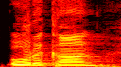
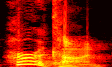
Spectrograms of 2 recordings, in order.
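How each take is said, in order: First: It is said in a put-on Spanish-style accent. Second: It is said in a plain American accent. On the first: Other people affect a foreign pronunciation. The speaker calls it wrong. "you're not from Italy or from Spain" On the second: This is how the speaker himself says it. The speaker calls it right. "To me, this is a Lamborghini Huracan"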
